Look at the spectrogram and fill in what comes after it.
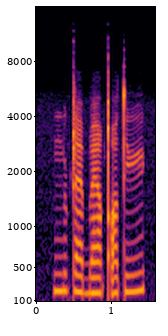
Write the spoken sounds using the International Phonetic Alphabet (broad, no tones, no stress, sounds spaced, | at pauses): ŋ y ʈ æ b æ qʼ ɔ t y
